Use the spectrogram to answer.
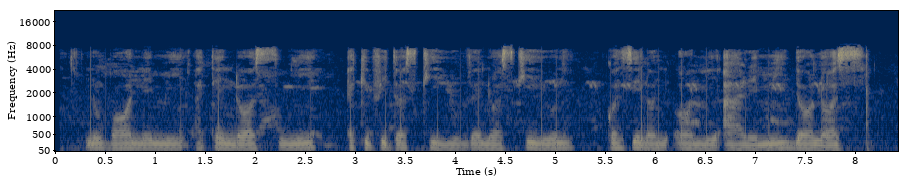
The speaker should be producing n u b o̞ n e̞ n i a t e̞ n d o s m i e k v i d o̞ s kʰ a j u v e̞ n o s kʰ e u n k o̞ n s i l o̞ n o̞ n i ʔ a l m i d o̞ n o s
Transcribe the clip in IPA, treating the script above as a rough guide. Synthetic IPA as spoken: n u b o̞ n e̞ m i a t e̞ n d o s m i e k v i d o̞ s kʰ i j u v e̞ n o s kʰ i u n k o̞ n s i l o̞ n o̞ n i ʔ a l m i d o̞ n o s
